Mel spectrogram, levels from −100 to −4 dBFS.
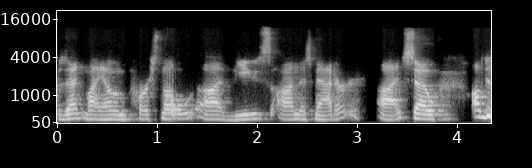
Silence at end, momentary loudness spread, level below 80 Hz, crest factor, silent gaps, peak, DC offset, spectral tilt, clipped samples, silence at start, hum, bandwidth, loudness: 0 s; 7 LU; -72 dBFS; 16 dB; none; -6 dBFS; under 0.1%; -5 dB/octave; under 0.1%; 0 s; none; 12.5 kHz; -23 LUFS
